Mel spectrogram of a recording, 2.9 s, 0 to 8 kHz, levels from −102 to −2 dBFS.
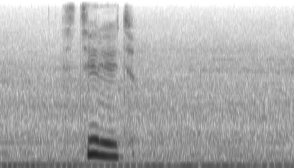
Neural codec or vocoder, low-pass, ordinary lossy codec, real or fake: none; 7.2 kHz; none; real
